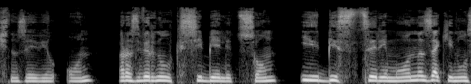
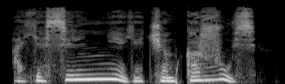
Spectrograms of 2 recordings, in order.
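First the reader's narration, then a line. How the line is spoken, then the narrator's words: Hissing like a snake. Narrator (Russian): Зашипела змеей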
